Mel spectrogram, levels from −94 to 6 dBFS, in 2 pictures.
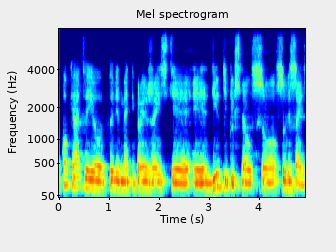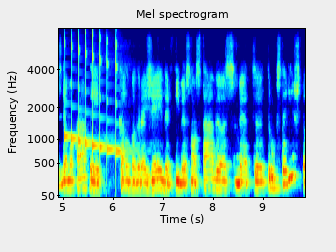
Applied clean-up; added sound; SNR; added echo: none; Marimba, xylophone; 7 dB; reverberation time 0.4 s.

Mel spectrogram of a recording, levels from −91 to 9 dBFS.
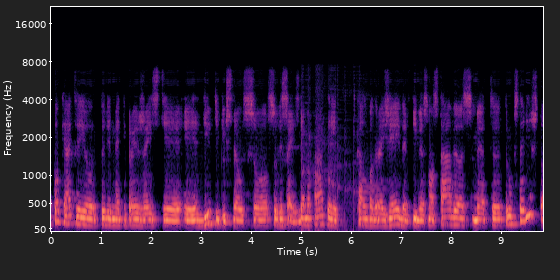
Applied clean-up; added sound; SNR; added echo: neural separator model SepFormer DNS4.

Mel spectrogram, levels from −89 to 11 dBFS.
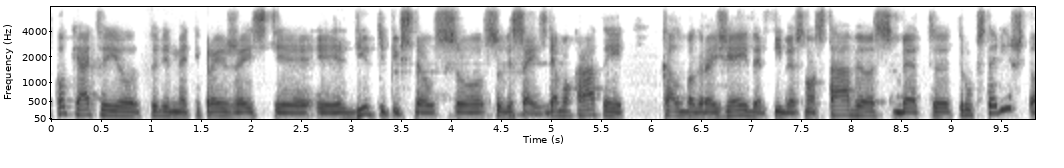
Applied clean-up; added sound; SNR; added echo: none; none; none; none.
